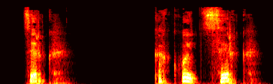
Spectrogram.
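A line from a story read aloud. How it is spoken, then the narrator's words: Hoarse rasp. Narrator (Russian): прохрипел Мефодий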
